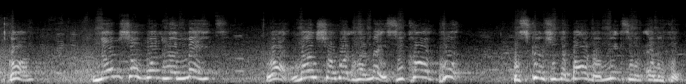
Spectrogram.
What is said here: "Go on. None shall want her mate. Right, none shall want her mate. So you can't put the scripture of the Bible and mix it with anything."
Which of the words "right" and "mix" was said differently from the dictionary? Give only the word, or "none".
none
